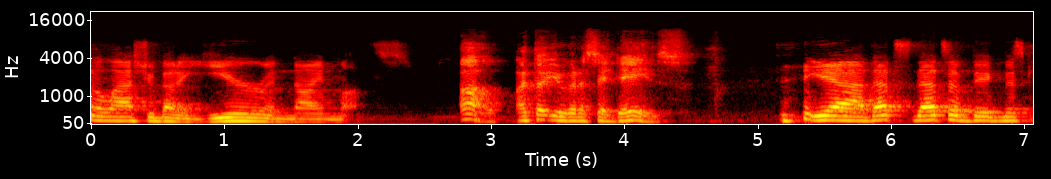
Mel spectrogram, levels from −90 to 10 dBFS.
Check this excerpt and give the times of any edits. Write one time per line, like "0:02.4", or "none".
none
